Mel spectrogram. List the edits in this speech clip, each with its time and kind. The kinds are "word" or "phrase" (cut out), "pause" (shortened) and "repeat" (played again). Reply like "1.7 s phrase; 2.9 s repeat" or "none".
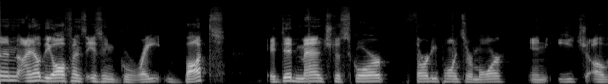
none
